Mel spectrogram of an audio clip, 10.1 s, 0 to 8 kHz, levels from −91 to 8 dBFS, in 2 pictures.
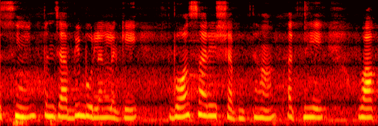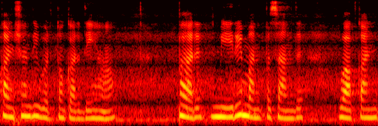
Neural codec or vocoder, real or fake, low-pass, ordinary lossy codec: none; real; none; none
